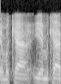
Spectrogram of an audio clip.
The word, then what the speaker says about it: Mekhi: How you pronounce his name? It's Mekhi? Did I say it right? Yeah, Mekhi Becton.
